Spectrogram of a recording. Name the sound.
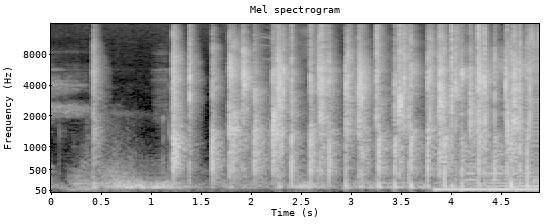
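people in a room clapping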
